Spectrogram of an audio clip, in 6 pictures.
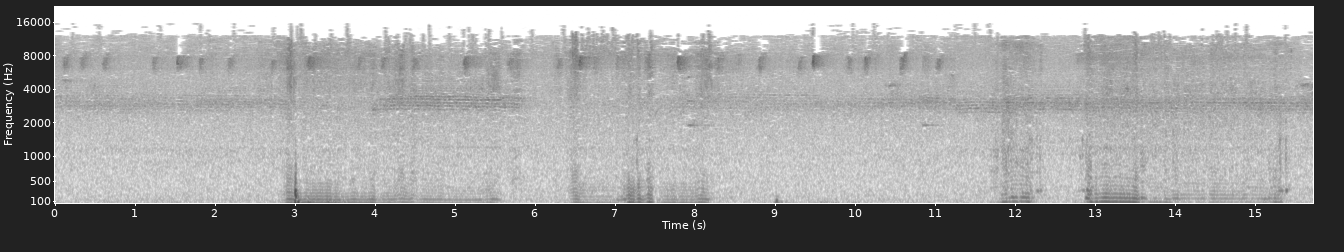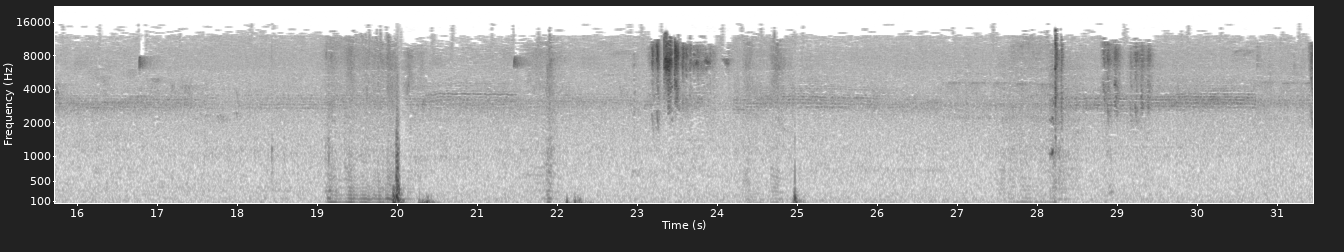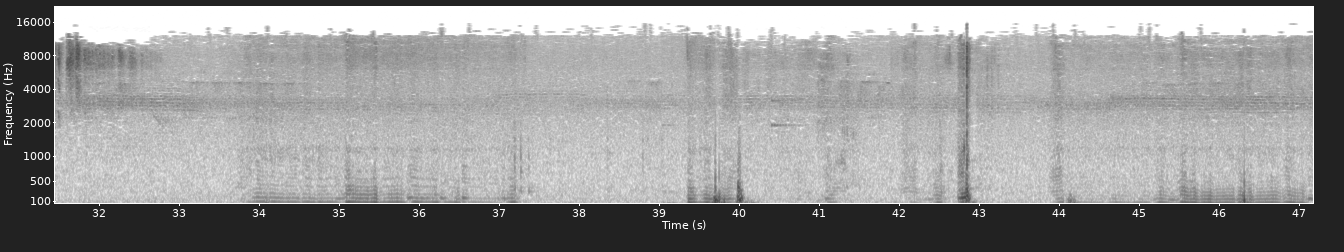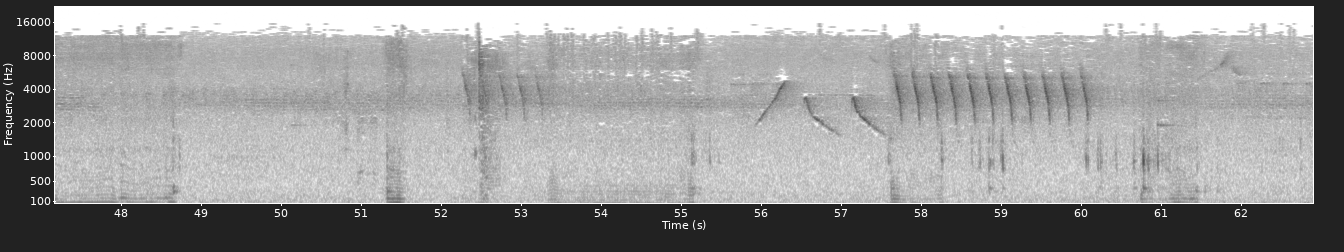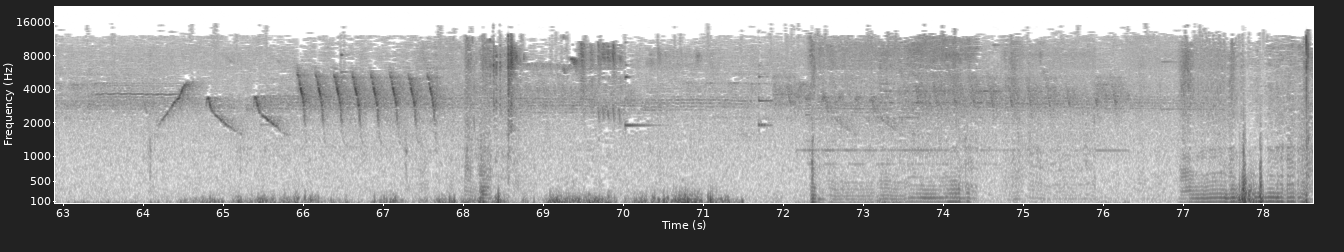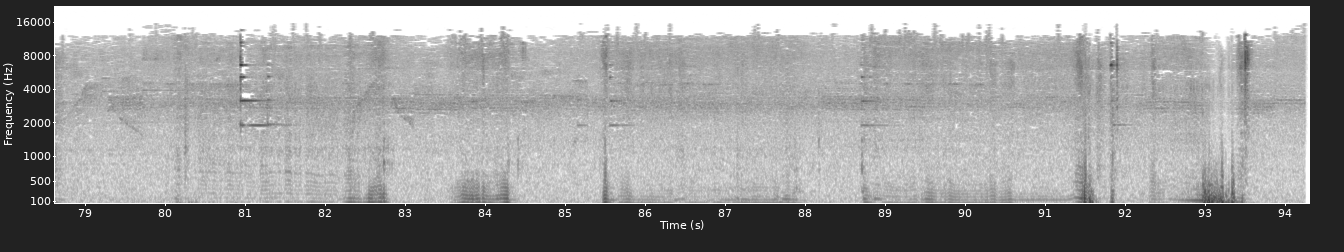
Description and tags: hummingbird fight
A recording of at least 3 male Ruby Throated hummingbirds fighting over our feeder.
hummingbird, fight, bird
